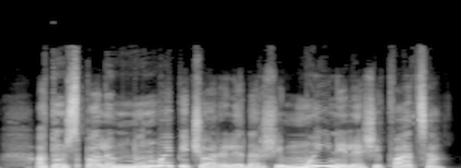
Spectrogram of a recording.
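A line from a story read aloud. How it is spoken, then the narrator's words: Exclaiming. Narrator (Romanian): a exclamat atunci Petru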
